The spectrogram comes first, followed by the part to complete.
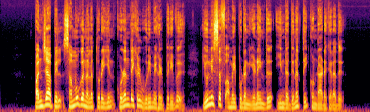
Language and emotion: Tamil, neutral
